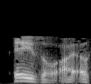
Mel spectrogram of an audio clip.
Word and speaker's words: Azle: So what we would do essentially kind of in a nutshell is anytime anyone's looking for the tree services and you're in, how do you pronounce it? The city is El or Azle? – Azle. – Okay, there we go.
